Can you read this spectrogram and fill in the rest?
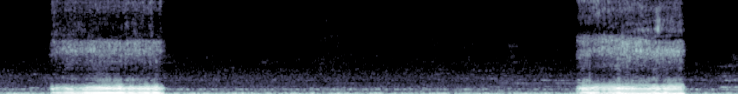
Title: Loudest dog's snore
